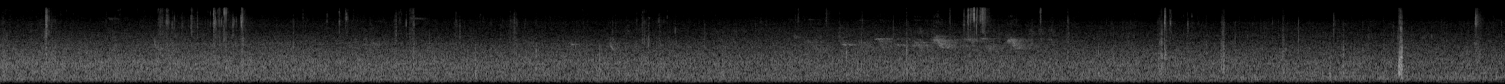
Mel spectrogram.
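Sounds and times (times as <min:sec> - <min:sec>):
outdoor background noise: 0:00.0 - 0:15.0
bird chirps: 0:08.0 - 0:10.5.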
